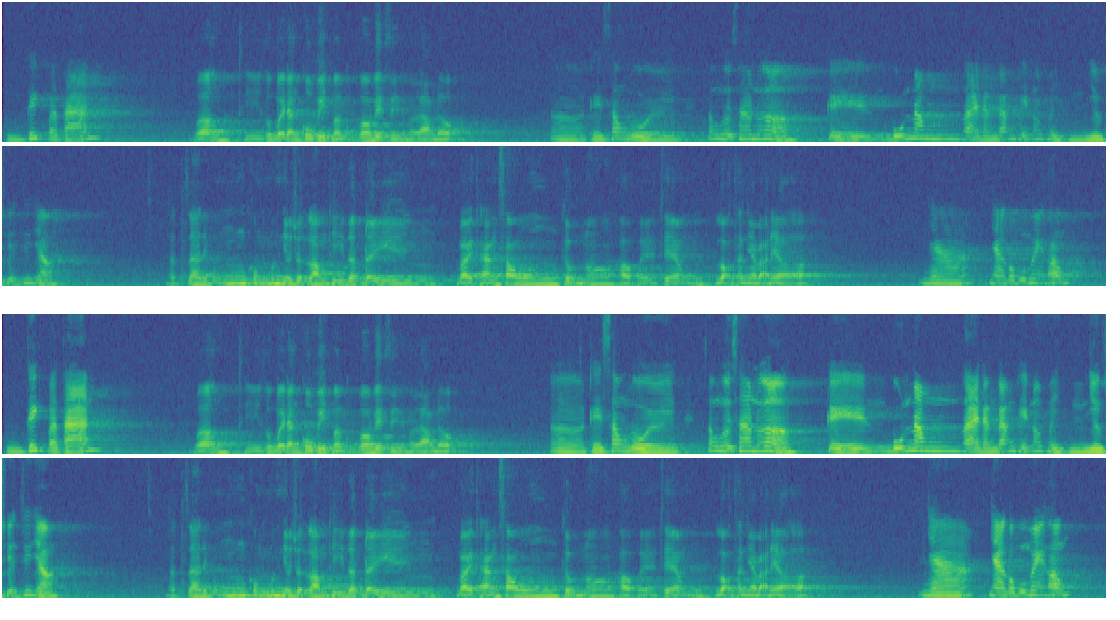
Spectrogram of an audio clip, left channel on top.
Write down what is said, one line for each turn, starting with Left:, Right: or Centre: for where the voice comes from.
Right: thích và tán
Centre: vâng thì lúc đấy đang covid mà cũng có việc gì để mà làm đâu
Right: Ờ, thế xong rồi xong rồi sao nữa à? kể 4 năm dài đằng đẵng thế nó phải nhiều chuyện chứ nhở
Centre: Thật ra thì cũng không đến mức nhiều chuyện lắm thì đợt đấy vài tháng sau kiểu nó hợp ấy thế em cũng dọn sang nhà bạn ấy ở
Right: nhà á? nhà có bố mẹ
Centre: à,
Right: không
